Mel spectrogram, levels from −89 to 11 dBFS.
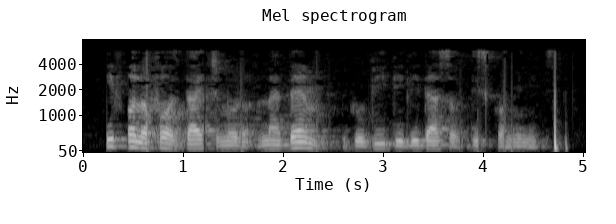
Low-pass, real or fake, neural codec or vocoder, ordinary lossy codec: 7.2 kHz; real; none; MP3, 24 kbps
